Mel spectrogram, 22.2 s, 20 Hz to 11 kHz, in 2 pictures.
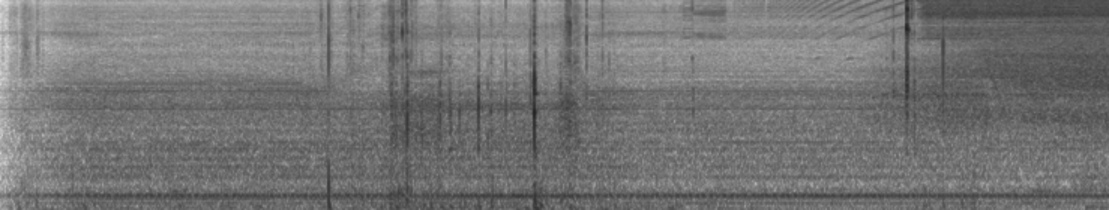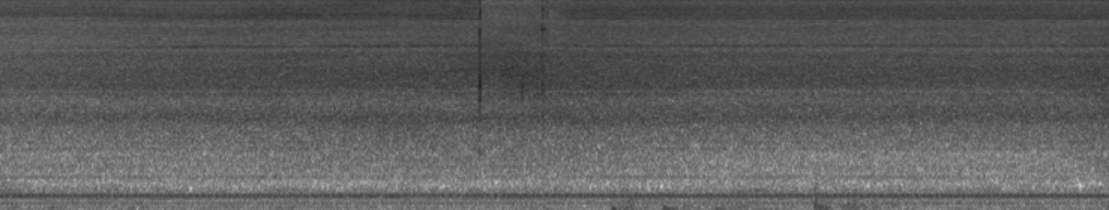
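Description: A few handling knocks, then about nine seconds in a computer powers up and the opened Seagate Cheetah 15K.7 drive spins up. The platters spinning with the lid off give a loud, airy whoosh that builds over a few seconds and then holds steady over a low hum.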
